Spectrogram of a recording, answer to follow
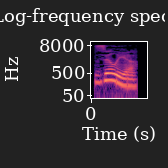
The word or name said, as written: zilya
